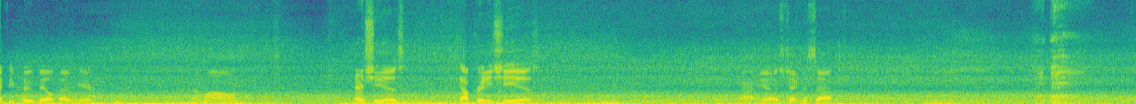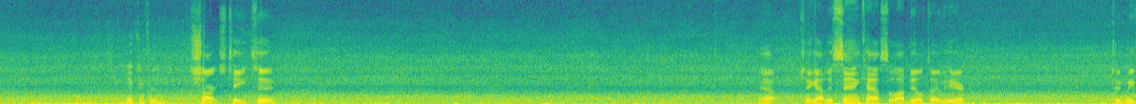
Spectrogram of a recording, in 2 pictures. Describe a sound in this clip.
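Wind buffets loudly against the microphone.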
